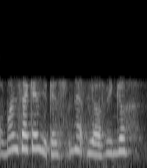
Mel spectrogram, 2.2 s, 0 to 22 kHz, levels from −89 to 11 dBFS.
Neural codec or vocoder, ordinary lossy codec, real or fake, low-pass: none; Opus, 16 kbps; real; 3.6 kHz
